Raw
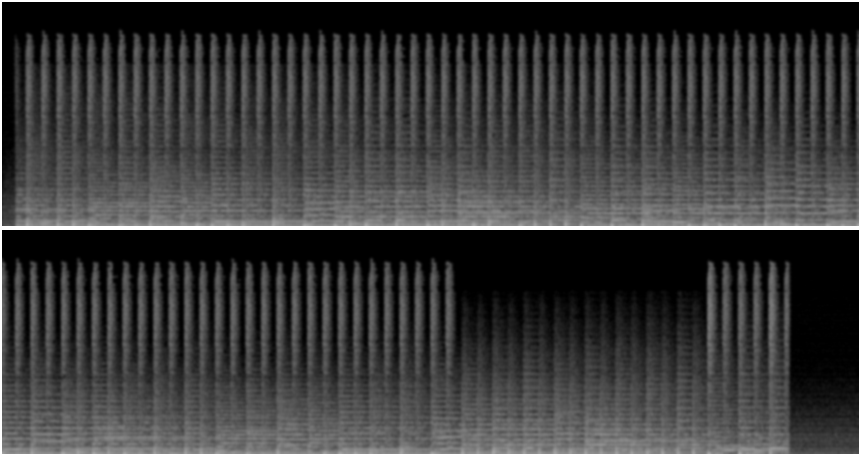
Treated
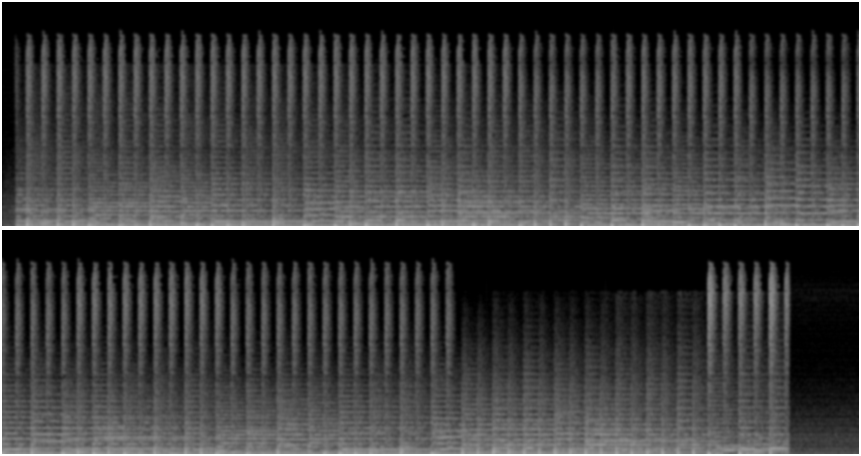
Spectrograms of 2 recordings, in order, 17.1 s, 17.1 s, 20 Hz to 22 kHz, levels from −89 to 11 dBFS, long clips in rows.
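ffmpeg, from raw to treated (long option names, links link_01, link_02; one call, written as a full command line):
ffmpeg -i in.wav -af "asetnsamples=nb_out_samples=441:pad=0,asendcmd='5.18 equalizer g -7;6.11 equalizer g -0.5;7.39 equalizer g -11.5;8.45 equalizer g -3.5;9.29 equalizer g 5;10.82 equalizer g -3.5;13.41 equalizer g 3;14.6 equalizer g 10.5',equalizer=frequency=16000:width_type=o:width=0.26:gain=2.5" out.wav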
